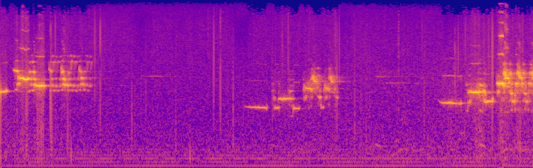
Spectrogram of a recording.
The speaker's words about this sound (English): Hermit thrushes began returning to the Northland a couple of weeks ago. Like the winter wren, the hermit thrush lives in moist coniferous woodlands. It's also called the swamp angel for this.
